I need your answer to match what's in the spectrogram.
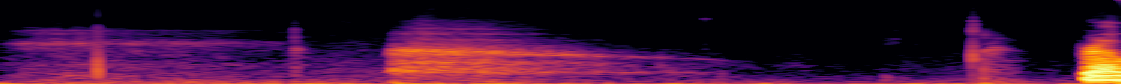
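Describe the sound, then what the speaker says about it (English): A slow, deep breath drawn in and let out as a soft sigh, close and quiet, with faint rustles before and a louder bump at the end; no talking. "And then we can even take a deep breath."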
